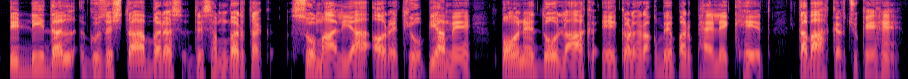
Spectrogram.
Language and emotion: Urdu, neutral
